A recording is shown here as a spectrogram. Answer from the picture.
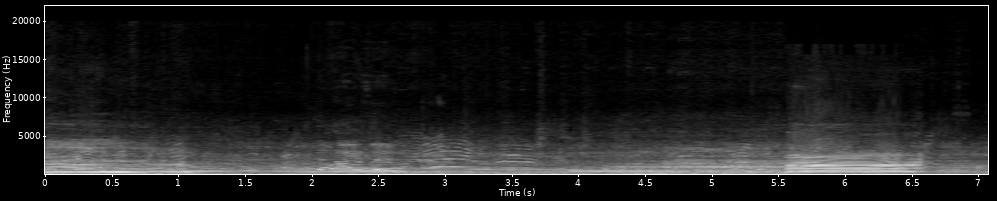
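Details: At a Natore cattle market on 31 December 2025, with a Sahiwal bull up for sale, a loud, level, harmonic low opens the recording. Fainter lows follow, then another strong, slightly falling moo near the end, all over constant crowd murmur.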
